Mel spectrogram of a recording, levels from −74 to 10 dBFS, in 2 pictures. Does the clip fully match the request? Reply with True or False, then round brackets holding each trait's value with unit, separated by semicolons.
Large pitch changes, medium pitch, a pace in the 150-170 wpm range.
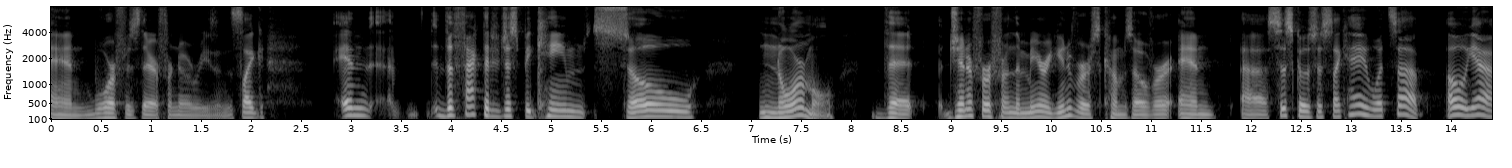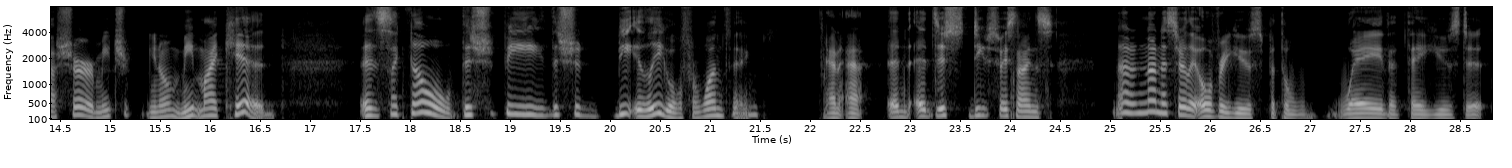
True (7.8 semitones; 150 Hz; 160 wpm)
